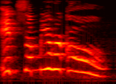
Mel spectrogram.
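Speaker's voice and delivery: high, loud burst of delight; overjoyed exclamation. Acted. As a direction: exclaim the miracle at full joy. Joyful exclamation over tortoise.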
